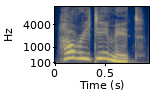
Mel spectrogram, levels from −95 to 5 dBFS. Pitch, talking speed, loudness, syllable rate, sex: 295 Hz, 190 wpm, -15 LUFS, 4.4 syllables/s, female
